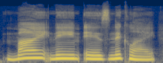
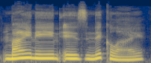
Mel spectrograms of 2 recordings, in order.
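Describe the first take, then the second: No difference in how they are said.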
